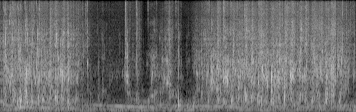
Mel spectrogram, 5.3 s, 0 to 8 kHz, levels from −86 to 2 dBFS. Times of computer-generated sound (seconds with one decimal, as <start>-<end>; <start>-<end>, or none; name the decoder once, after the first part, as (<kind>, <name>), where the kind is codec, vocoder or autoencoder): 0.6-5.3 (codec, DAC)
